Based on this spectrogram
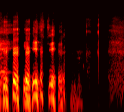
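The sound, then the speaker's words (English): A person talks briefly, then after a few small clicks comes a short, soft slurping sip of kombucha, faint. “What the hell are you sipping?”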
